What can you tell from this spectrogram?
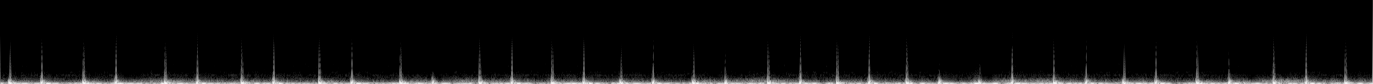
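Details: Steady, regular thumping, roughly 75 beats a minute, over a constant low hum, in an ASMR heartbeat recording meant to be soothing; heartbeat.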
